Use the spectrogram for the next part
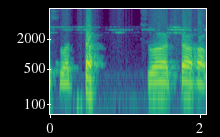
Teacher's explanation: विसर्ग का उच्चारण अघोष ह व्यंजन के समान है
